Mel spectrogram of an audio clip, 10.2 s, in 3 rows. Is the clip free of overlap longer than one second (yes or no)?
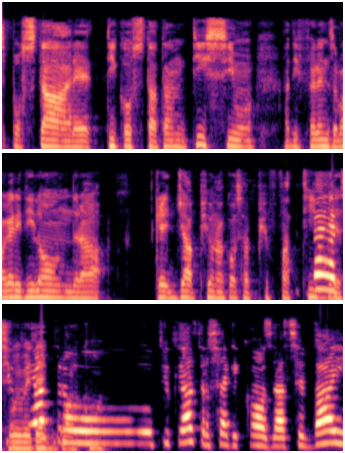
no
